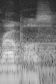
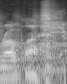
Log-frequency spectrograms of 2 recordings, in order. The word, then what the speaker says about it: Robles: Robles, not Robles.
